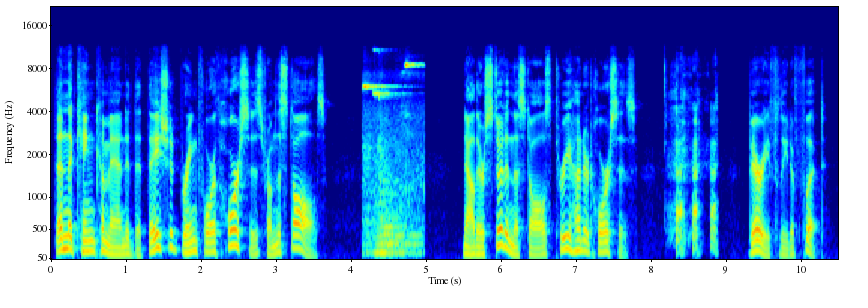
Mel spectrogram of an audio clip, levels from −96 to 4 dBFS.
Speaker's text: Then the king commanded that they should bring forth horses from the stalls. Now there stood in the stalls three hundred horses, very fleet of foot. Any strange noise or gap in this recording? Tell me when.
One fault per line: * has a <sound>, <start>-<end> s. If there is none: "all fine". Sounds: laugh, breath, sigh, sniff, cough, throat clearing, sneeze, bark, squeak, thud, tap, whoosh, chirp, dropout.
* has a squeak, 4.1-5.0 s
* has a laugh, 8.2-8.9 s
